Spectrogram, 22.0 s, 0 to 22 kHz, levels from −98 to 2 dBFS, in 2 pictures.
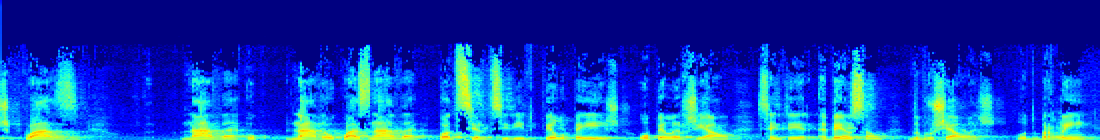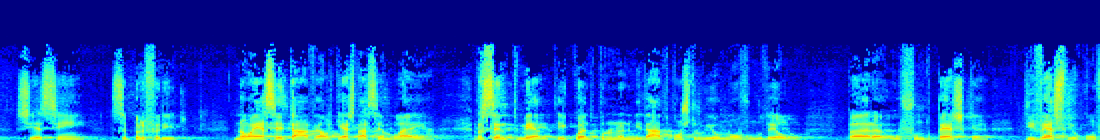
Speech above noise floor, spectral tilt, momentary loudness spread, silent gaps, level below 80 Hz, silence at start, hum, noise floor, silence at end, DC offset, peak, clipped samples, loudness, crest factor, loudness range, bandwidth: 35 dB; -3 dB/octave; 15 LU; none; -70 dBFS; 0 s; none; -65 dBFS; 0 s; under 0.1%; -10 dBFS; under 0.1%; -29 LUFS; 20 dB; 4 LU; 15.5 kHz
